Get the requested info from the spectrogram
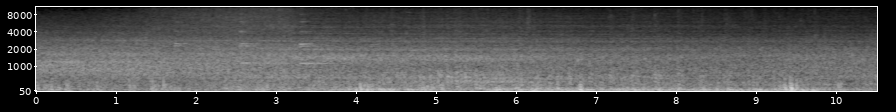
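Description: Metra bilevel commuter train rolling past close by: a steady rumble of steel wheels on the rails, with a few sharper wheel knocks later on.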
